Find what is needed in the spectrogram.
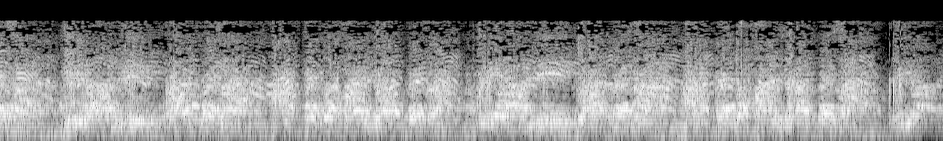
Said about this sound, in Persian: آنها پنج شنبه روبروی استانداری جمع شدند و حق مسلم خود را فریاد زدند. آب، برق، زندگی. بنابر آنچه در شبکه‌های اجتماعی منتشر شده، معترضان تا تاریک شدن هوا در خیابان‌ها ماندند و شعار دادند.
